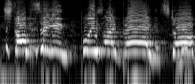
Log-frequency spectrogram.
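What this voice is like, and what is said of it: Yelling loudly. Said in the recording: “I'm yelling”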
